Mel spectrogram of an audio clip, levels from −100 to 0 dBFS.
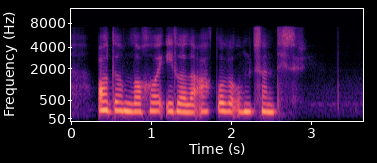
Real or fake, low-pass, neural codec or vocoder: fake; 7.2 kHz; codec, 16 kHz, 0.7 kbps, FocalCodec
